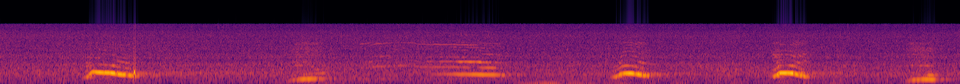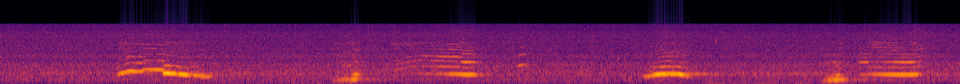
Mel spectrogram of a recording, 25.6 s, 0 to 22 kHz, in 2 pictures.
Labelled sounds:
1.3	1.6	humpback whale, 0.78 to 0.94 kHz
3.9	6.7	humpback whale, 0.97 to 3.3 kHz
8.3	8.8	humpback whale, 0.78 to 1.1 kHz
14.4	15.3	humpback whale, 0.78 to 3.4 kHz
18.0	19.2	humpback whale, 0.78 to 3.3 kHz
21.6	21.9	humpback whale, 0.78 to 2.0 kHz
24.2	25.0	humpback whale, 0.97 to 3.3 kHz

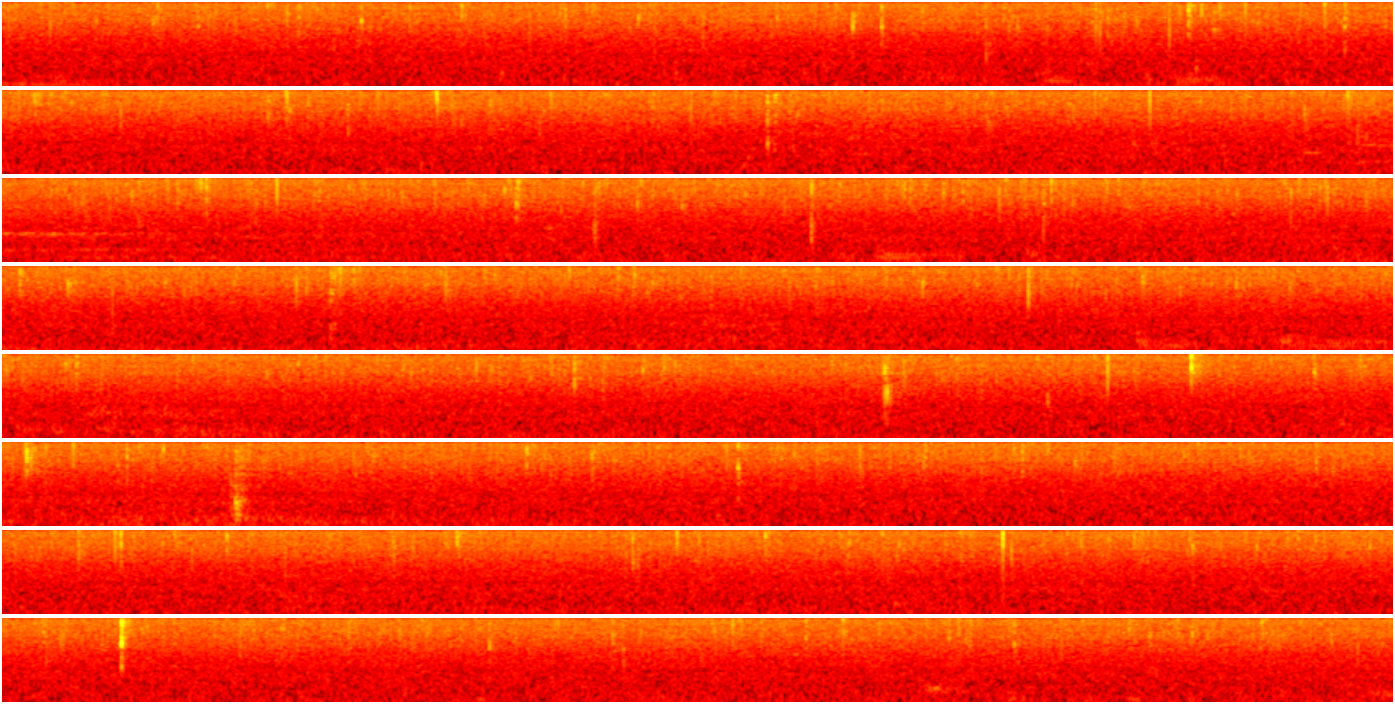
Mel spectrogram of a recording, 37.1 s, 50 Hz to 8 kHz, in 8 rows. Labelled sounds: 9.2	9.6	humpback whale, 0.88 to 1.1 kHz

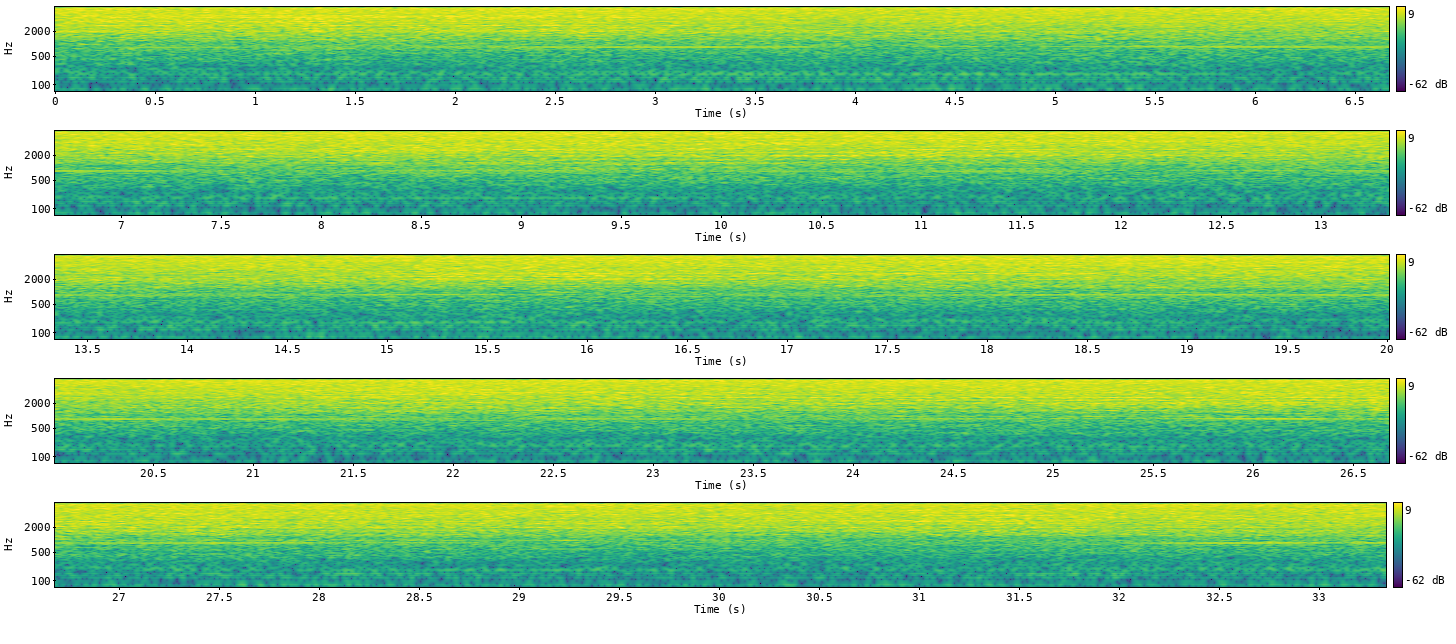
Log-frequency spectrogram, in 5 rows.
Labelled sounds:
32.4	32.6	vessel noise, 0.80 to 0.86 kHz

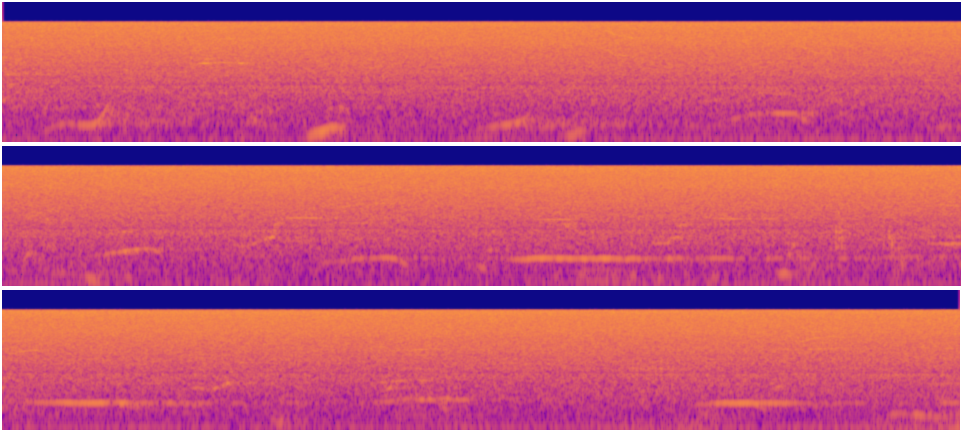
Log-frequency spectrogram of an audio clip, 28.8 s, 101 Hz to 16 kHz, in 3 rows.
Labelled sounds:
12.4	12.8	humpback whale, 1.1 to 1.3 kHz
15.0	15.3	humpback whale, 1.1 to 1.2 kHz
16.7	17.0	humpback whale, 1.1 to 1.2 kHz

